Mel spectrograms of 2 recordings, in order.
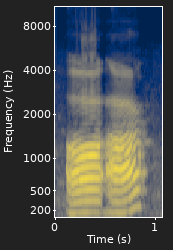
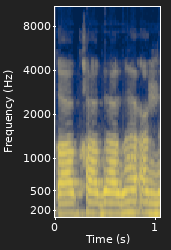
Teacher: कंठ होता है अ और आ के उच्चारण में। और कहाँ प्रयोग होता है, क ख से लेके अंग तक यानी कवर्ग के उच्चारण में।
